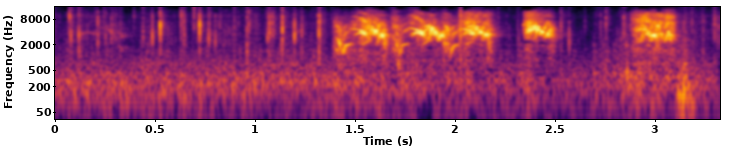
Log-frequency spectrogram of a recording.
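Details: Eurasian tree sparrows recorded on January 11: a few scattered short chirps, then clustered bursts of sharp, high chirping in the second half, separated by brief quiet gaps.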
